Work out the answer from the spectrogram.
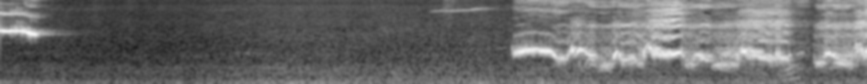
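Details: Male Superb Lyrebird kept in the Australian Rainforest Aviary of Adelaide Zoo, South Australia, known for mimicking other birds and mechanical sounds. A brief high whistle, a few seconds of quiet, then a jumbled run of warbling, chattering notes.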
